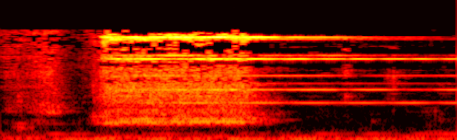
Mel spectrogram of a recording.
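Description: A single loud burst of a telephone bell ringing, a bright metallic jangle lasting about a second, then its tones hang and fade slowly over a low background hum. No one speaks.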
